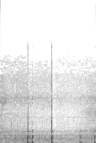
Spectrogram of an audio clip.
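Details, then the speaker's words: Cheap rallycross car at idle: deep, uneven, loud puffing thumps. A large exhaust leak comes from an old flex pipe underneath. "there is one of the problems with it it's got a huge exhaust leak from a crappy old flex pipe underneath but I already have a fix for this I think you guys will approve of"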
